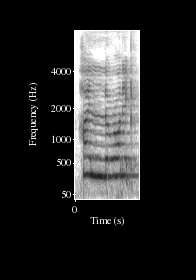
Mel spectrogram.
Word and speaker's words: Hyaluronic: This is the Ordinary Hydrated and Oils Hyaluronic Acid.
